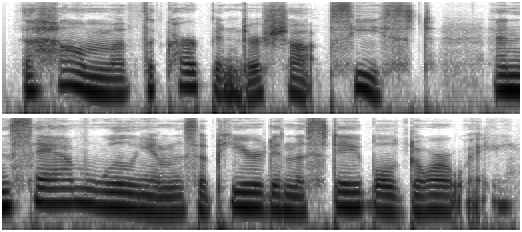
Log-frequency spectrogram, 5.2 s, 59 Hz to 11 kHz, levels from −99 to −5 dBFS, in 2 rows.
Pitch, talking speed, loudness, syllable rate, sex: 170 Hz, 175 wpm, -16 LUFS, 4.9 syllables/s, female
